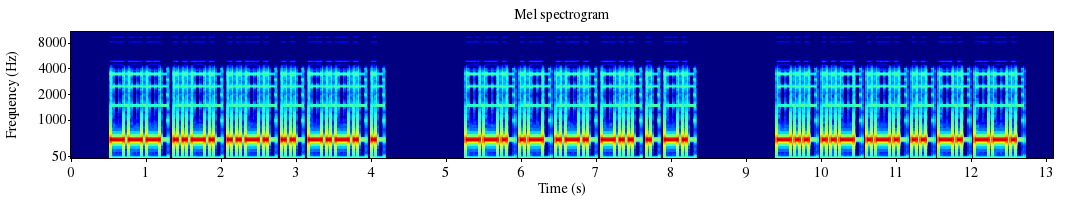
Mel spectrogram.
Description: Morse code, heard as a keyed tone, about 20 wpm, 500 Hz. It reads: OFFICE GARDEN DURING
